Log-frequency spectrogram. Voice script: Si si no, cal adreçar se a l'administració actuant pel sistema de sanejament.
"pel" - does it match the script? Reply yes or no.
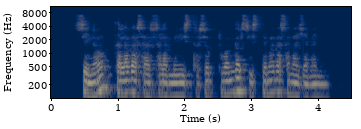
no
